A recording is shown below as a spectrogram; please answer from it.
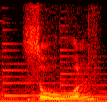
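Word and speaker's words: สูญ: Langsung kita baca ya, so sala bertemu sara u, karena so sala kelas tinggi, jadinya nadanya sia cetawa, su, su, ketemu nonu, jadinya sun, sun, ikutin ya, sun, nadanya siang cetawa atau nada bangkit, sun, sun, oke, kita lanjut angka selanjutnya.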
